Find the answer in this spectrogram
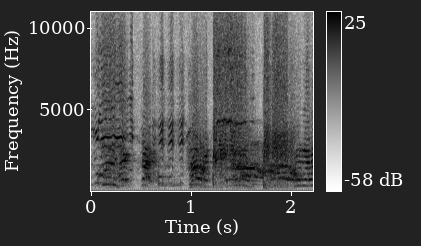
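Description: Goats bleating in wavering calls, mixed with men's shouting voices.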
